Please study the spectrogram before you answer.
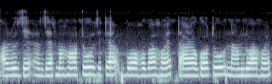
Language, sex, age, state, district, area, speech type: Assamese, female, 18-30, Assam, Lakhimpur, rural, spontaneous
